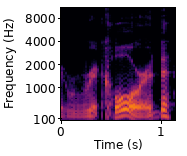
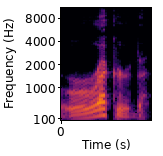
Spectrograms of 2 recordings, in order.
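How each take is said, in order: First: Record as re-CORD, slowly; stress on second syllable. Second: Record as REC-ord, slowly; stress on first syllable. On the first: Lecturer shows two ways to say it, record stressed re-CORD. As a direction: stress the end of record: ri-KORD. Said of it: "the more pronounced syllable is the second one". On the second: Lecturer shows the other way, record stressed REC-ord. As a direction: stress the start of record: REK-erd. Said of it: "the accent comes on the first syllable". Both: Shown as a demonstration.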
